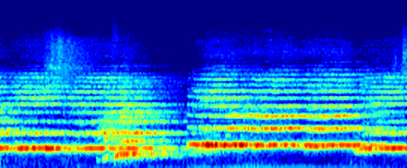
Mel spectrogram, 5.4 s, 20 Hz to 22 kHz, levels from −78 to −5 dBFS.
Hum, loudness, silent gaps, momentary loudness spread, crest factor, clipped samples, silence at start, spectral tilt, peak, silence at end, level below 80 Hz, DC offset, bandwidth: none; -18 LUFS; none; 9 LU; 16 dB; under 0.1%; 0 s; -3.5 dB/octave; -2 dBFS; 0 s; -62 dBFS; under 0.1%; 10.5 kHz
